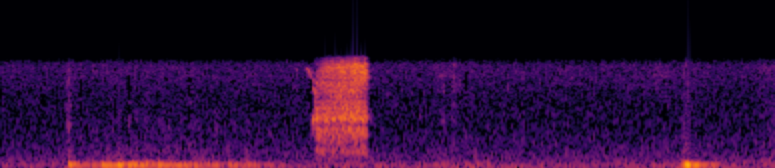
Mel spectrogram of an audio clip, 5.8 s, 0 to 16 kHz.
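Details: Barn owl chick at 13 days old, webcam nest in Théding, France, 20 July 2020, swallowing prey whole; one coarse hiss midway, framed by low shuffling knocks.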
